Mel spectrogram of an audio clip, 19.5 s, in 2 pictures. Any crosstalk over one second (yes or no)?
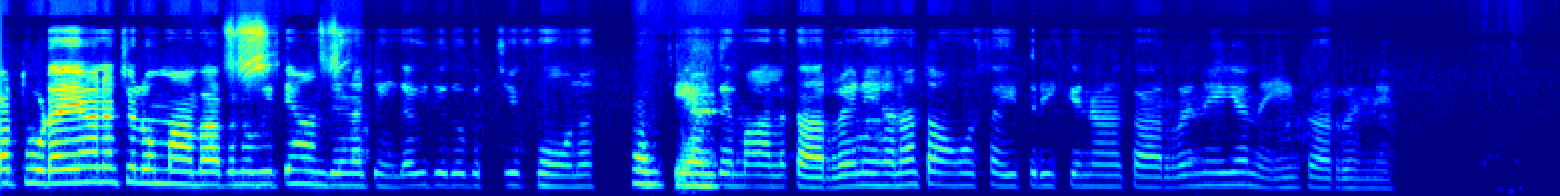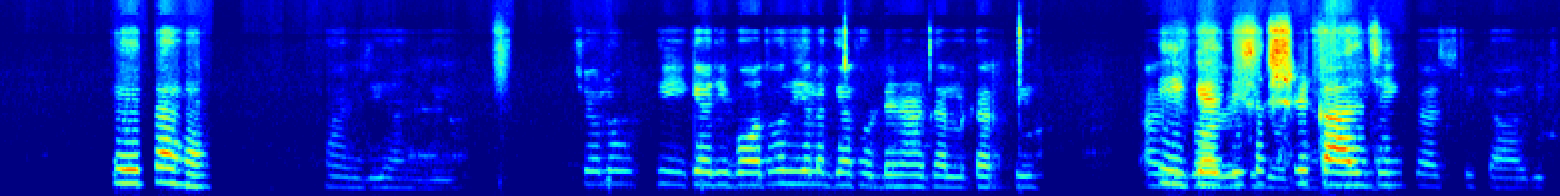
yes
